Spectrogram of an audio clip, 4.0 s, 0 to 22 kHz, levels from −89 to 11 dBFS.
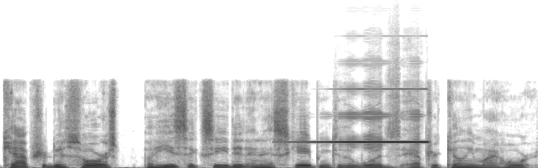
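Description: At 2.05 s a loudspeaker feedback squeal begins in the speech. A microphone is hearing the loudspeaker it drives. At one frequency the loop gain passes one, so that frequency keeps feeding itself. Here it is a pure tone near 3.4 kHz. It swells over roughly half a second into a piercing whistle. It ends up around 5 dB louder than the speech. It stops at 3.25 s.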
